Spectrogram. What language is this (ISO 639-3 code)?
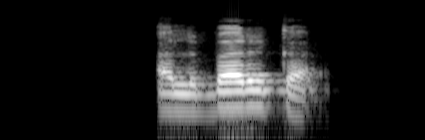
kdh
